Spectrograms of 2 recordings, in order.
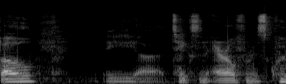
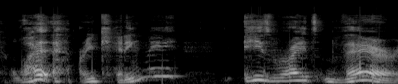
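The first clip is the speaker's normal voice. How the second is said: high, loud mock outrage; slow down hard on the last words; indignant protest; 11 semitones higher, 9 dB louder, slower than usual. Assassin pointing at the king, incredulous outburst.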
